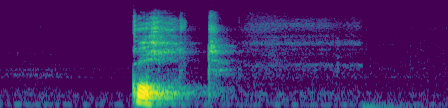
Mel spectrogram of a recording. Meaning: singular past indicative of kopen
- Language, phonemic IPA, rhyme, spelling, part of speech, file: Dutch, /kɔxt/, -ɔxt, kocht, verb, Nl-kocht.ogg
